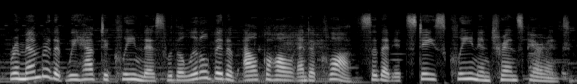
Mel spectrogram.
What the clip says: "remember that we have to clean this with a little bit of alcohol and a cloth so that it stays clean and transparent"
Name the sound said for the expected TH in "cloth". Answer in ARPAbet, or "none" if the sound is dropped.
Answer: TH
